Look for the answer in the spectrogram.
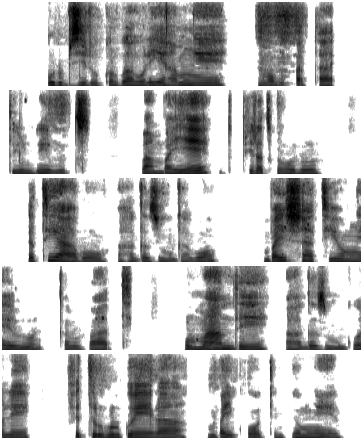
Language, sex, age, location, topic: Kinyarwanda, female, 25-35, Kigali, health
